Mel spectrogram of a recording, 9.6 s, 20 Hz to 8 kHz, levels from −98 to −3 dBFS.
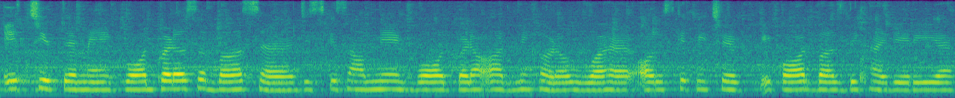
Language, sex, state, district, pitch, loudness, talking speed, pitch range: Hindi, male, Chhattisgarh, Raipur, 195 Hz, -16 LUFS, 175 wpm, 190-200 Hz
